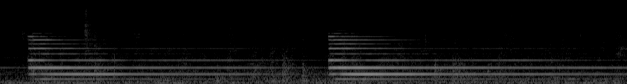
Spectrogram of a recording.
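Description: Church bell tolling: two strikes about three seconds apart, each ringing on and slowly dying away.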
